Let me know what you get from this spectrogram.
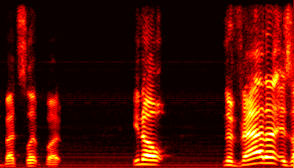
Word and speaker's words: Nevada: But my team on upset alert is Nevada, or Nevada if you prefer to pronounce it that way.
